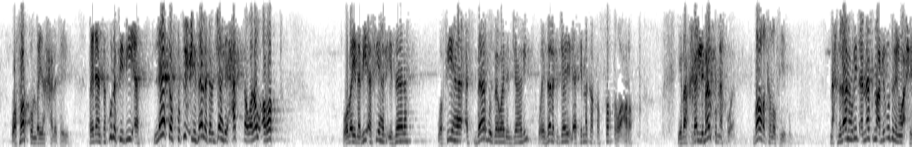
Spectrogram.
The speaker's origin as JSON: {"language": "Arabic", "country": "Egypt", "said": "يا شيخ إن عندنا في مصر زمان كان الناس لا يعرفون وجوب صلاة"}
